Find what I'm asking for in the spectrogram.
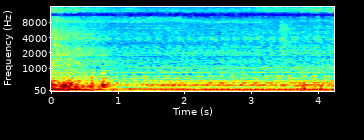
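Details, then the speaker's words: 2011 Cadillac Escalade V8 just bought from Carvana: catches and settles into a deep, steady, even burble at idle with no misses or ticks; healthy. "I'm going to start this vehicle, and then you can hear how that burbling goes."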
